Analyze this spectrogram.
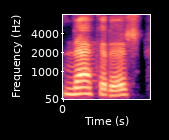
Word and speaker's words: Natchitoches: whenever we talk about nakadish by the way it is spelled n-a-t-c-h-i-t-o-c-h-e-s but pronounced nakadish every time we talk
